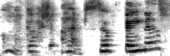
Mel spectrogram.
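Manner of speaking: put-on thrilled, giddy, high, excited gush. Retelling a man recognizing her during an exit row briefing: acting out own excitement. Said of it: "I'm getting excited".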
